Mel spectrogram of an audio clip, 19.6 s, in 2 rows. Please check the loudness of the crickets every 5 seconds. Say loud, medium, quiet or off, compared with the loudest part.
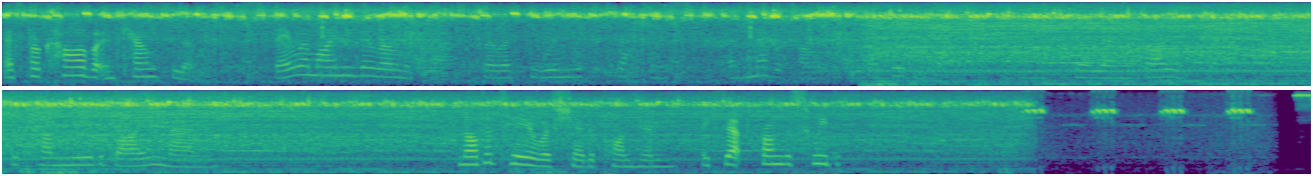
loud, loud, loud, medium.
